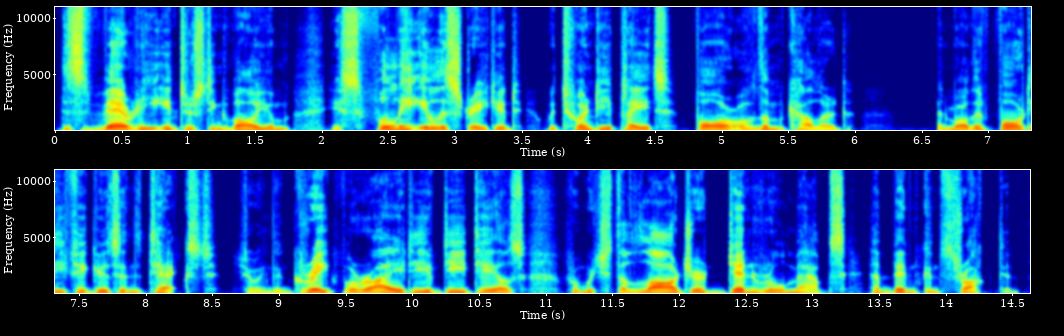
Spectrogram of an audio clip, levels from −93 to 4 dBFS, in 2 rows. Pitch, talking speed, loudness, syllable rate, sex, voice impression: 120 Hz, 150 wpm, -20 LUFS, 5.0 syllables/s, male, masculine, adult-like, tensed, powerful, bright, clear, slightly halting, friendly, unique, slightly wild, lively, intense, light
